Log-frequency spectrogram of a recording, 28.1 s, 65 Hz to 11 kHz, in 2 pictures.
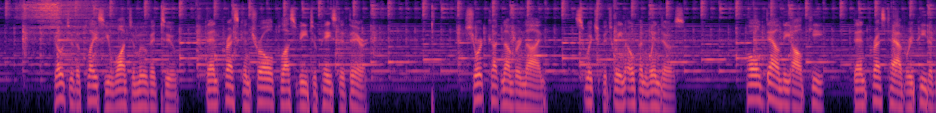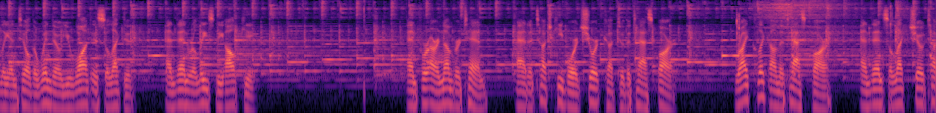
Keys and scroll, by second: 3.9 super+v, 13.2 alt+Tab.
